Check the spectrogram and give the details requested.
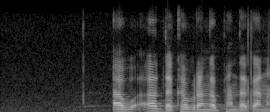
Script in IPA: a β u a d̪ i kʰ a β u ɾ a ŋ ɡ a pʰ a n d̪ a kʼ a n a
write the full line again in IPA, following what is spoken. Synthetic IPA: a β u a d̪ a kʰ a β u ɾ a ŋ ɡ a pʰ a n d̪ a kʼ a n a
